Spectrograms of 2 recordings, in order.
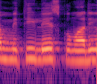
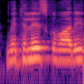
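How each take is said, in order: First: मिथिलेश Kumari starting "mi-thi-les"; sounded middle i. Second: मिथिलेश Kumari starting "mith-les"; dropped middle i. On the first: Teacher correcting students, मिथिलेश Kumari with clear thi. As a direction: say मिथिलेश Kumari with both i vowels. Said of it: "होता है". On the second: Teacher showing the mistake, clipped-vowel मिथिलेश Kumari. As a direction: say मिथिलेश Kumari without the second i. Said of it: "नहीं होता". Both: Shown as a demonstration.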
